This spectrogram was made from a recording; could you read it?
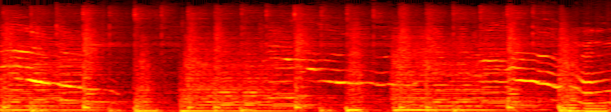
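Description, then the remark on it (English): A female cat meows loudly and repeatedly while being bathed in water and lathered up, several drawn-out, complaining cries, with a steady low background noise running underneath throughout. “But they say you're not supposed to give a cat a bath.”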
